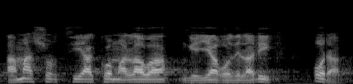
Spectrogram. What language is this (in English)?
Basque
